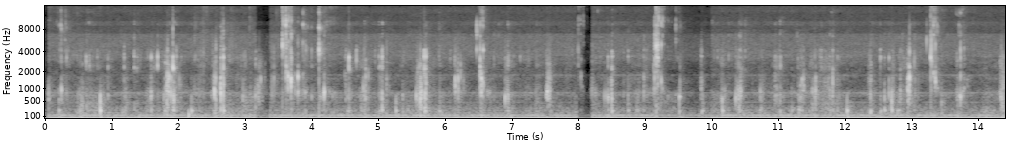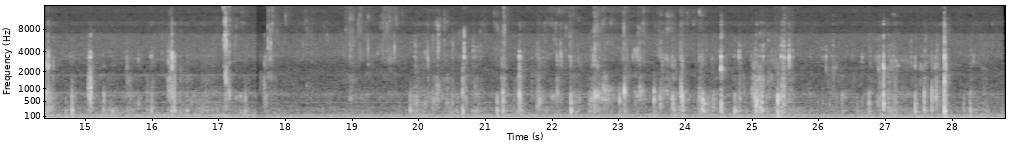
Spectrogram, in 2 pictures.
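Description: Close-miked chewing of a soft, chewy cream-cheese-filled chapssaltteok, a glutinous rice cake: wet mouth sounds with frequent sharp smacks and clicks. A steady low hum runs underneath.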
